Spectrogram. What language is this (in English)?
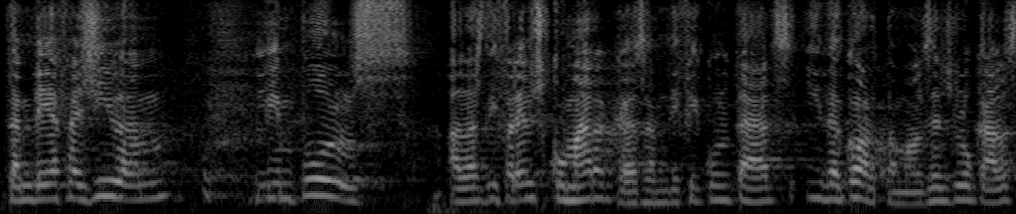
Catalan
